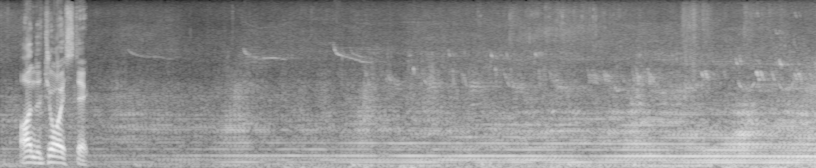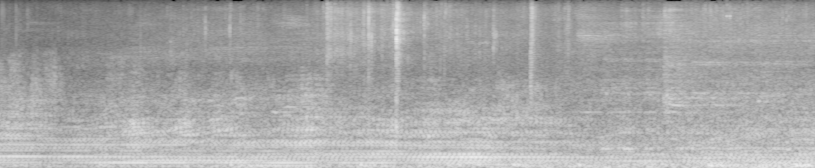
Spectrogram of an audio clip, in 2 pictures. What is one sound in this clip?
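An electric wheelchair motor hums steadily as the wheelchair rolls over pavement.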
